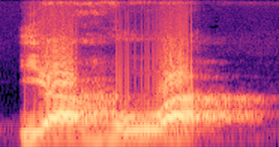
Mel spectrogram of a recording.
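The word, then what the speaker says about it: يا هو: kemudian zikirkan kalimah ini yahua dibacanya yahu yahu yahu yahu yahu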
